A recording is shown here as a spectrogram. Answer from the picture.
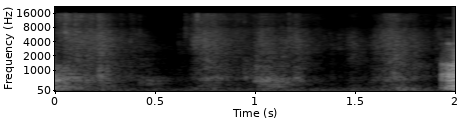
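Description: Clear plastic bag rustling in a few short, soft crinkles as a keyboard is slid out of it.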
